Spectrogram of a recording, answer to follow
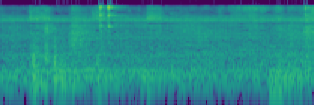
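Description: Fingers rubbing dry flour against the inside of a steel mixing bowl: faint rustling and scraping, with one small sharp click about two-thirds of a second in.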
